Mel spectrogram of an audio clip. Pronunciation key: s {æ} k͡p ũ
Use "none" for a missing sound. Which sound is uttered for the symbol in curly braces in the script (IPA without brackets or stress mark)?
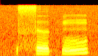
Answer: ə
